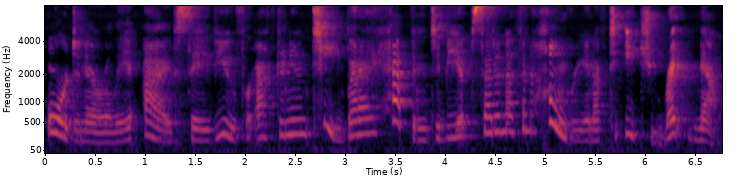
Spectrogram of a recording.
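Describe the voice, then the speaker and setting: A vain, short-fused male lion from a children's storybook, as a woman reads him aloud. He blusters emphatically and his pitch swings widely. The recording rings with room echo. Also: animated, normal speed. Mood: angry, menacing. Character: angry, vain male lion, fretting over mane. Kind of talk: storybook character voice. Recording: echoey room.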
